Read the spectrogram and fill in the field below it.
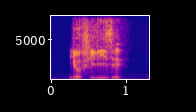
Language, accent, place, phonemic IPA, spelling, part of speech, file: French, France, Lyon, /ljɔ.fi.li.ze/, lyophiliser, verb, LL-Q150 (fra)-lyophiliser.wav
- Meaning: to lyophilize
